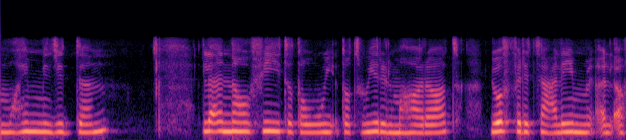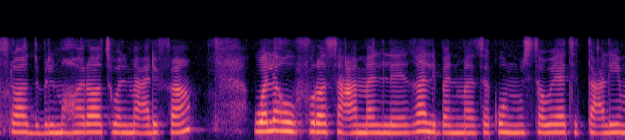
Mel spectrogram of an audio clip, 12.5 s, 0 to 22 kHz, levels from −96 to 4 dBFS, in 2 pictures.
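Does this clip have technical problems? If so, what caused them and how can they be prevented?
No, nothing here needs fixing: the band stopping near 7.3 kHz is simply the AMR wideband (HD Voice) codec at work, and the clear, unroughened speech suggests one of its higher rates, around 23.85 kbit/s.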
